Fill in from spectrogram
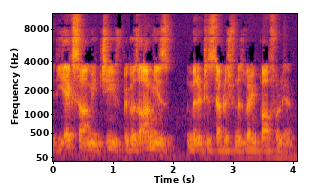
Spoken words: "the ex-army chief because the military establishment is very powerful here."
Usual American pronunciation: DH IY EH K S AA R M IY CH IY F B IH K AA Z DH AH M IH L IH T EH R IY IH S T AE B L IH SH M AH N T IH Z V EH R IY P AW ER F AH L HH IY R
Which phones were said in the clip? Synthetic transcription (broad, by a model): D IY EH K S AA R M IY CH IY F B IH K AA Z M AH M IH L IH T R IY IH S T AE B L IH SH M AH N T IH Z V EH R IY P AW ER F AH L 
